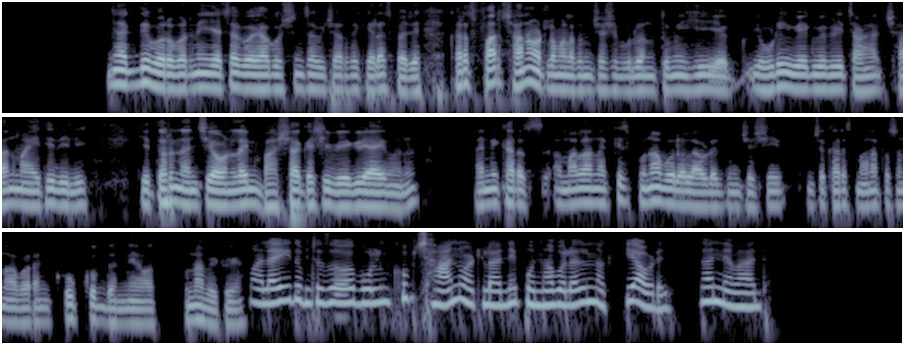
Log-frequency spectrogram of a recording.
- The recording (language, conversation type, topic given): Marathi, podcast, तरुणांची ऑनलाइन भाषा कशी वेगळी आहे?
- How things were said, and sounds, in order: laughing while speaking: "तरुणांची ऑनलाईन भाषा कशी वेगळी आहे"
